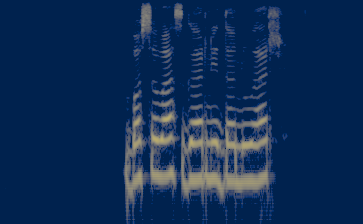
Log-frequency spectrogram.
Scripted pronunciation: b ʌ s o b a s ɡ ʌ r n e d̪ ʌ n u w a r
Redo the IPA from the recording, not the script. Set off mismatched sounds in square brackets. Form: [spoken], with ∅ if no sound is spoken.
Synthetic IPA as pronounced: b ʌ s o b a s ɡ ʌ r n e d̪ ʌ n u w a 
